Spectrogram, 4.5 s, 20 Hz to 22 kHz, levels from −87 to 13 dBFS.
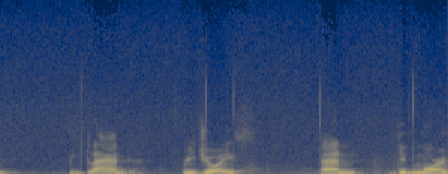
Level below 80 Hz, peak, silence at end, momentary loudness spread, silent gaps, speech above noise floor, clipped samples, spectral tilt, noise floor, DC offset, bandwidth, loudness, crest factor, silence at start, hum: -84 dBFS; -6 dBFS; 0 s; 16 LU; none; 29 dB; under 0.1%; -6.5 dB/octave; -49 dBFS; under 0.1%; over 20 kHz; -21 LUFS; 16 dB; 0 s; none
